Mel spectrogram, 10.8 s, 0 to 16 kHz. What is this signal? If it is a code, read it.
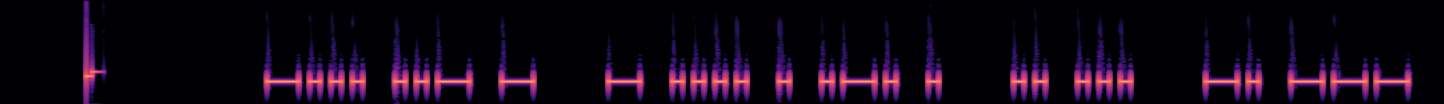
Morse code, heard as a keyed tone, about 14 wpm, 700 Hz. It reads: BUT THERE IS NO
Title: Sentences from Top 1000 Words - Review Part 6 - 15wpm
